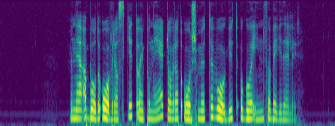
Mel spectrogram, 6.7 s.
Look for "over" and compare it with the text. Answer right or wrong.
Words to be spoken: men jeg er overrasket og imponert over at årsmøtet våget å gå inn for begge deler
right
